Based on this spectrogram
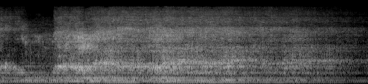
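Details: Whirlpool dishwasher that stopped mid-cycle with fault code 4 (four start-LED blinks, drain fault), after clearing the blocked drain pump, run with door open: strong rush and gurgle of water for a few seconds then clean stop; draining freely, normal.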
